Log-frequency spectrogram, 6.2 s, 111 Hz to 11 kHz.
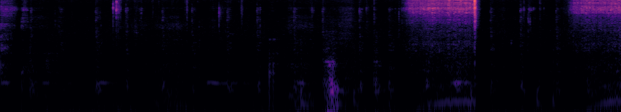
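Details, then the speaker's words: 1950s Gebr Kuner cuckoo clock, modified Regula 1 movement, during reassembly function test: a few light clicks, then one clean two-note cuckoo and silence; strike cycles once and stops properly. "It cooks one time and it stops like it's supposed to."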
